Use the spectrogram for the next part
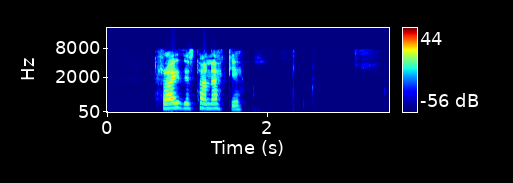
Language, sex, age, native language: Icelandic, female, 10, Icelandic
